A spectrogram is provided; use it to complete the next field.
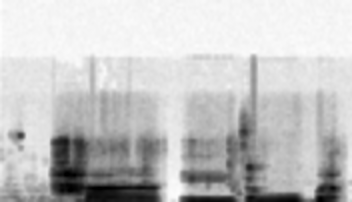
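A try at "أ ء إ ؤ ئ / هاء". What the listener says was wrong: Masih belum, ya masih belum ke bawah. Caranya itu ke di dada. Ya, caranya untuk latihan dada dulu. Ini makhraj tenggorokan tapi untuk latihan di dada dulu.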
